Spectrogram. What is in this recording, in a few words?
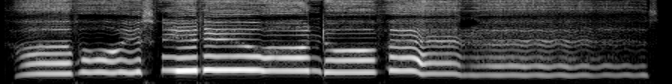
WELSH F, World Voices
